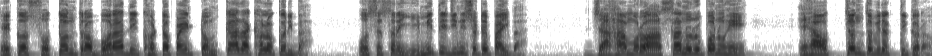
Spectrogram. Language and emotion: Odia, angry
